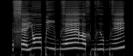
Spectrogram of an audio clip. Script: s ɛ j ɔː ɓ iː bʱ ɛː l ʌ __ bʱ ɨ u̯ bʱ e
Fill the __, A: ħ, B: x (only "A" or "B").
B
